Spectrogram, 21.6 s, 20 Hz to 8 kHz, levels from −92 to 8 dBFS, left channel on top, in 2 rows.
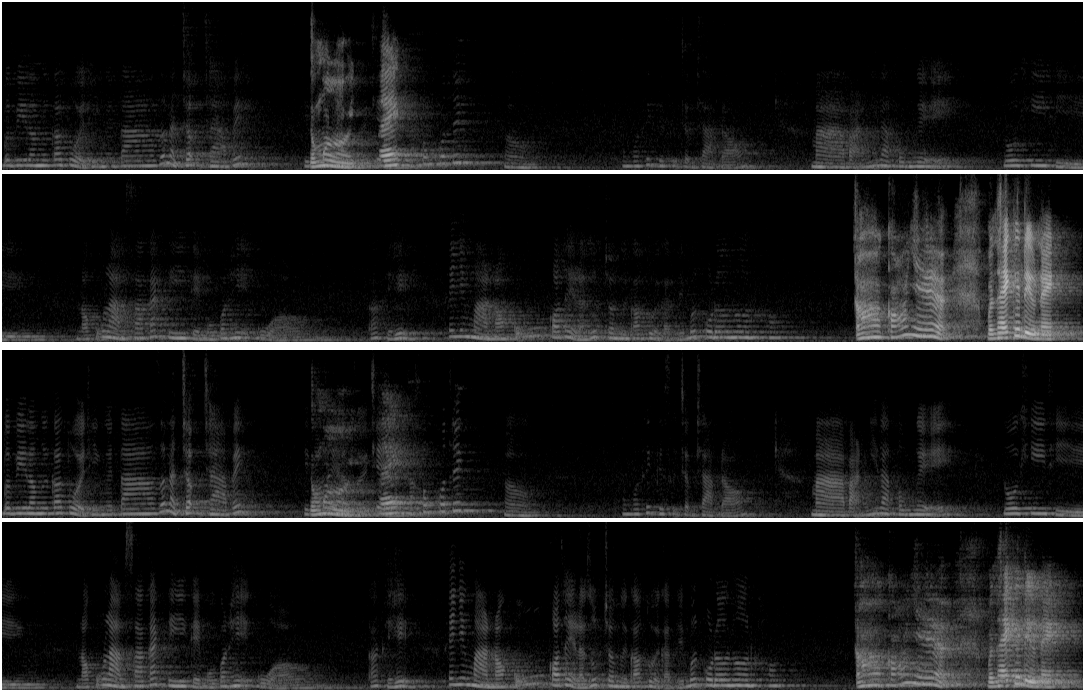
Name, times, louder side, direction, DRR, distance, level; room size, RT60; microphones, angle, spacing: voice 1, 0.0-2.4 3.0-4.7 5.0-5.3 6.2-7.5 7.8-9.5 10.0-11.2 11.6-14.9 15.3-18.6, right 2 dB, 30° right, 8 dB, 0.5 m, -48 dB
voice 2, 3.1-4.0 19.3-21.3, left 7 dB, 70° left, 13 dB, 0.4 m, -30 dB
10.5 x 4.5 x 6.3 m, 1.5 s
head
